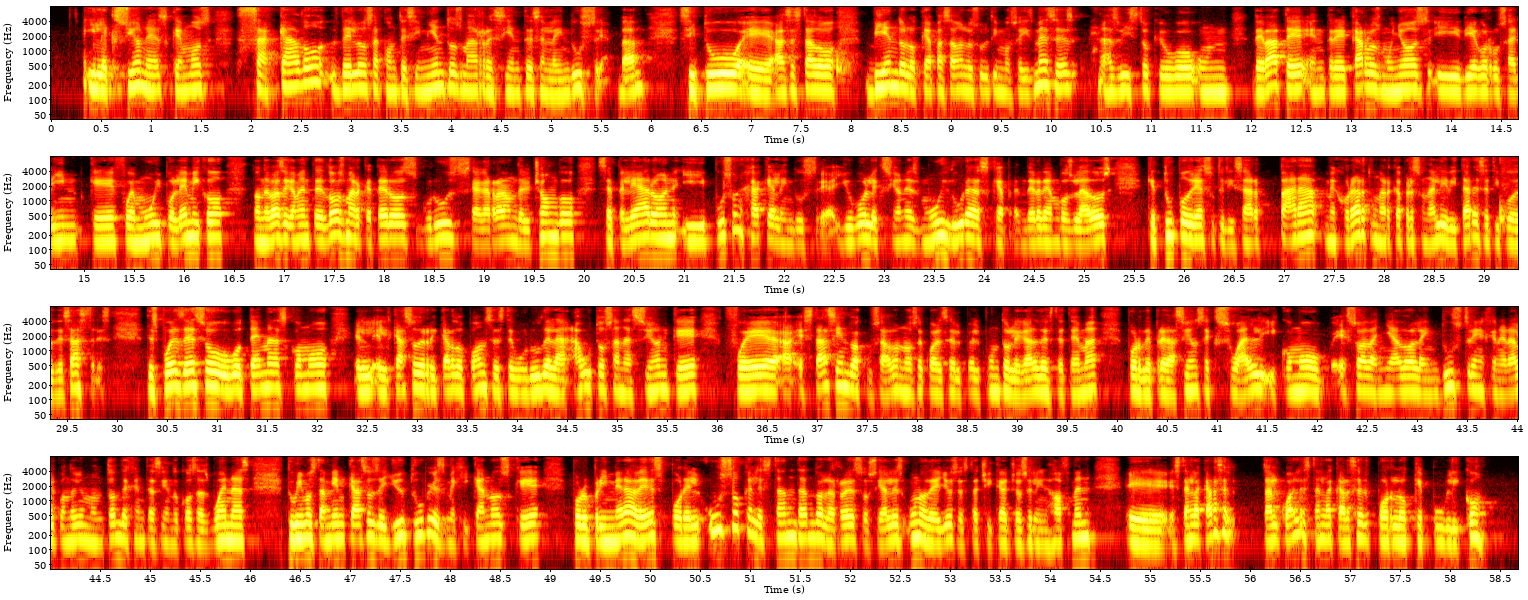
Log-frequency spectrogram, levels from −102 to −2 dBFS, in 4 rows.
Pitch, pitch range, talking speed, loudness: 155 Hz, 150-170 Hz, 190 wpm, -22 LUFS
